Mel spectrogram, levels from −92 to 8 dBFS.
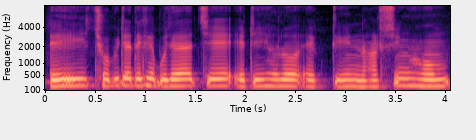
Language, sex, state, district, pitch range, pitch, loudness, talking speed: Bengali, male, West Bengal, Malda, 180-195 Hz, 185 Hz, -14 LUFS, 165 wpm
